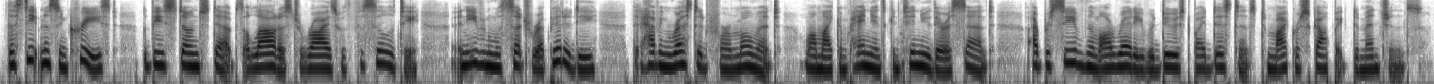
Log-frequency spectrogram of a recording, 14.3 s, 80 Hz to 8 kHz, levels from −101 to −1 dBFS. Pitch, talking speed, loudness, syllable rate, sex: 205 Hz, 165 wpm, -17 LUFS, 6.0 syllables/s, female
